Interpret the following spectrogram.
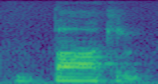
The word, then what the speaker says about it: barking: opening mouth wide ah if you're speaking with a American accent he would have a after bar ar-ar-ar but I'm British I'm British people don't most British people don't pronounce this are ah barking next but but easy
